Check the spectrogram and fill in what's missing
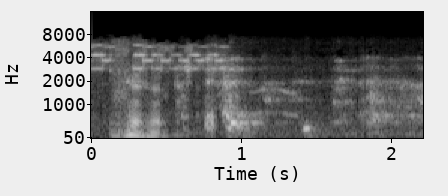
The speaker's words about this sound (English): The phone is ringing.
